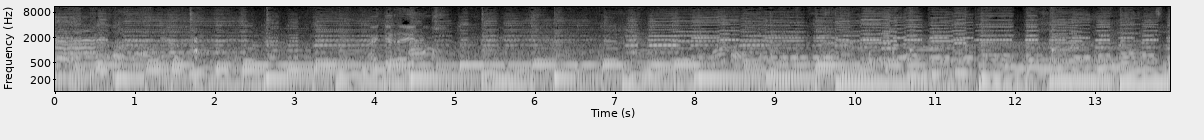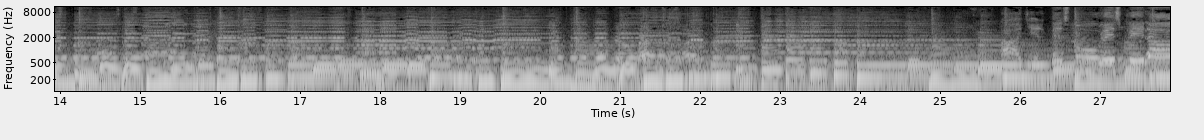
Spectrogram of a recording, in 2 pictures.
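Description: Instrumental break of an accordion-led corrido played live: the accordion carries the melody over strummed acoustic guitars, with no singing.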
